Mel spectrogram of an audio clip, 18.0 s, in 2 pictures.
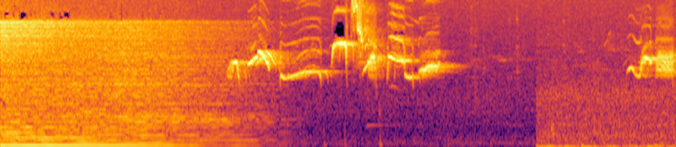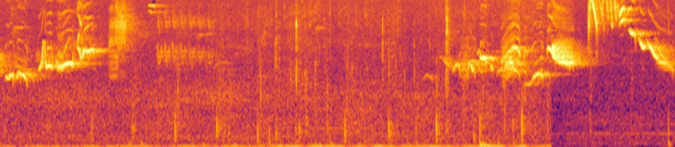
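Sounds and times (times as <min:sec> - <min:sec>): outdoor background noise: 0:00.0 - 0:18.0
birds chirping: 0:02.8 - 0:05.9, 0:07.3 - 0:18.0.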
